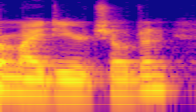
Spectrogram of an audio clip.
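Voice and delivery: plain reading voice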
